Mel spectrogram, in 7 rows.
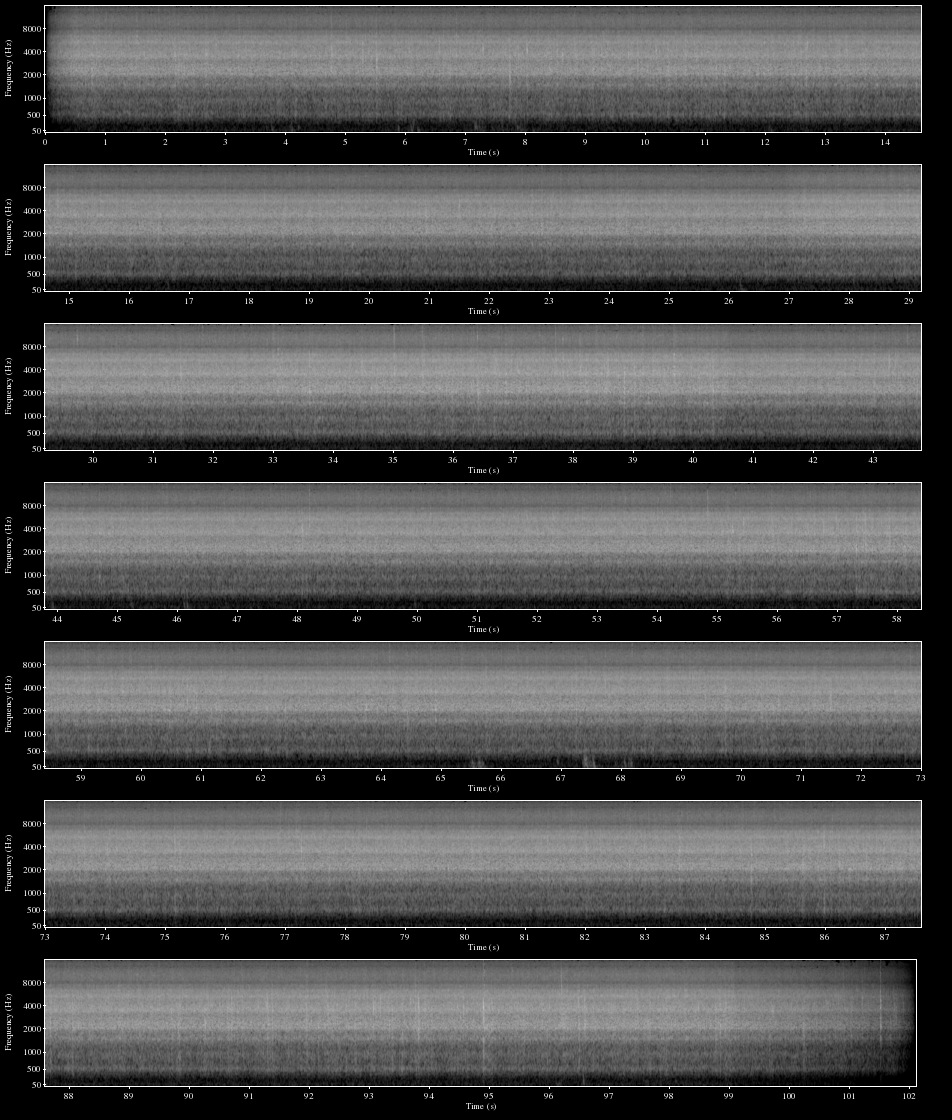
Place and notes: {"title": "Vyskov, Czech Republic - Contact microphone recording of dirty water in the pipe", "date": "2016-10-23 17:50:00", "description": "Internal sounds in the rusty pipe picked up by a contact mic near to a leak from which water sprays. Recording Lena Loehr.", "latitude": "50.42", "longitude": "13.65", "altitude": "255", "timezone": "Europe/Prague"}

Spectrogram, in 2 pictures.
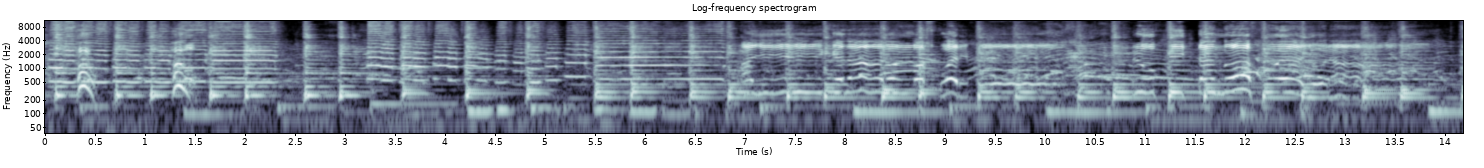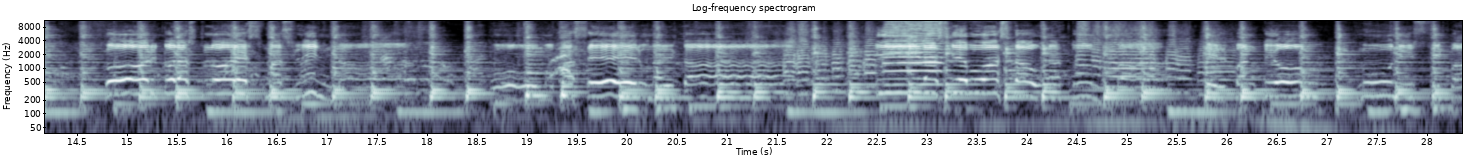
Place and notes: {"title": "C., Centro, Mérida, Yuc., Mexique - Merida - les Mariachis", "date": "2021-10-29 12:00:00", "description": "Merida - Mexique\nLes Mariachis", "latitude": "20.96", "longitude": "-89.62", "altitude": "13", "timezone": "America/Merida"}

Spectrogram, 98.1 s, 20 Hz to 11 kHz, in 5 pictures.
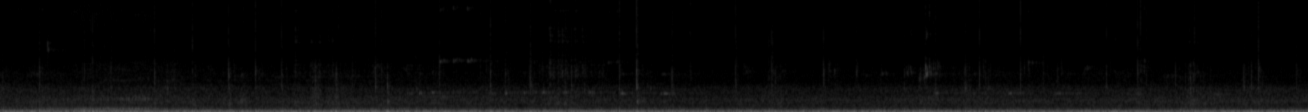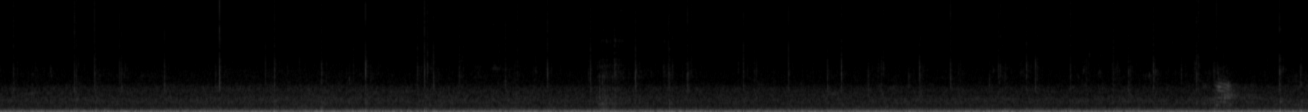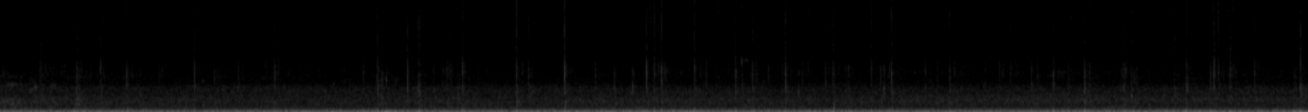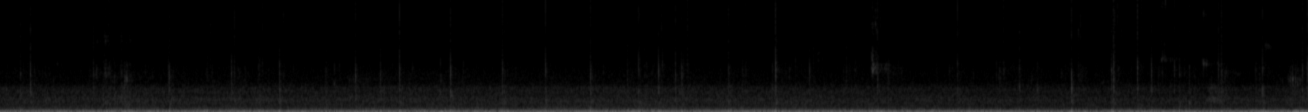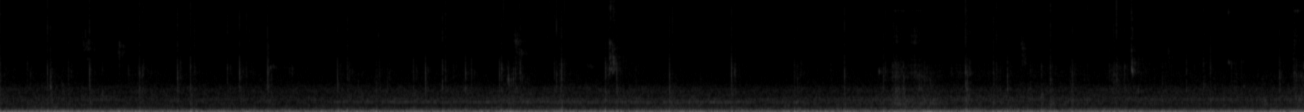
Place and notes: {"title": "花蓮市國聯里, Taiwan - Sitting in the park", "date": "2014-02-24 16:33:00", "description": "Sitting in the park, Traffic Sound, Playing basketball voice\nBinaural recordings\nZoom H4n+ Soundman OKM II", "latitude": "23.99", "longitude": "121.60", "timezone": "Asia/Taipei"}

